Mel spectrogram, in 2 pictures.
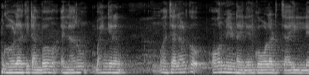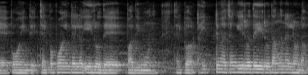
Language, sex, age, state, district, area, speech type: Malayalam, male, 18-30, Kerala, Kasaragod, urban, spontaneous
